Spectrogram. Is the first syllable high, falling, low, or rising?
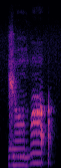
low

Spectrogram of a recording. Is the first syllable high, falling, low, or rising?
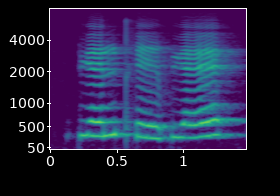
rising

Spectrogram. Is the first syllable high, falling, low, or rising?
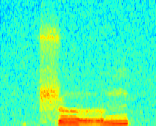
low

